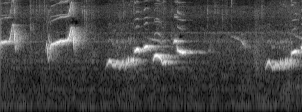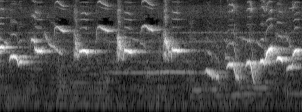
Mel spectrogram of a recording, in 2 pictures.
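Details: White-rumped shama in rich song: clear whistled phrases rising and falling, delivered in bursts separated by short pauses, ending with a busy cluster of quick overlapping notes.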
